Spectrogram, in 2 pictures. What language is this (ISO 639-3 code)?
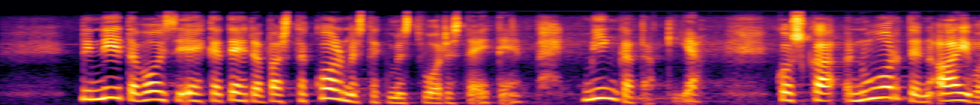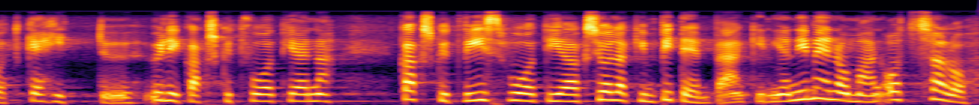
fin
